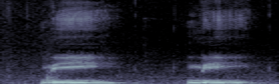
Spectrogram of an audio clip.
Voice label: li male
